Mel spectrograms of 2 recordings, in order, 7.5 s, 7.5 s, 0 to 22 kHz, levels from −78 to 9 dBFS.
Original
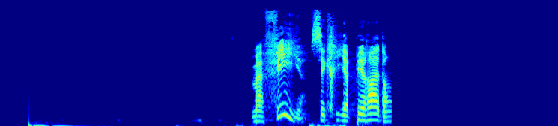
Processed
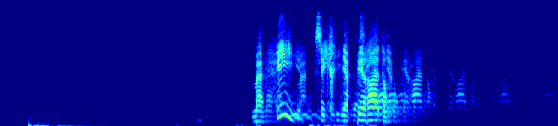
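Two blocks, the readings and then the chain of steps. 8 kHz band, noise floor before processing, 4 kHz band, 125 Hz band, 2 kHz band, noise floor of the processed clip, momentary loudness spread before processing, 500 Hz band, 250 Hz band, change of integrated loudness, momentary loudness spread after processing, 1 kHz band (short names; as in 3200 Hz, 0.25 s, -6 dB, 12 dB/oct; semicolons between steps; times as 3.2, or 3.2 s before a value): -8.0 dB, -81 dBFS, -7.5 dB, -5.0 dB, -7.0 dB, under -85 dBFS, 7 LU, -6.0 dB, -5.5 dB, -7.5 dB, 15 LU, -6.5 dB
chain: Wiener smoothing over 9 samples; split-band echo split 1000 Hz, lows 0.133 s, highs 0.586 s, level -12 dB; in parallel at -8 dB: wavefolder -17 dBFS; on the sum: low-pass opened by the level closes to 410 Hz, open at -20 dBFS; gain -8.5 dB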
